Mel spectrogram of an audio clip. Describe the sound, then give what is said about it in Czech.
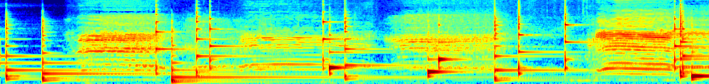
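A flock of sheep bleat over one another in a steady, overlapping chorus of wavering, nasal calls, some higher and some deeper, with no one talking. “Grlo ovce je jedna ovca, a grla ovaca su celo stado.”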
